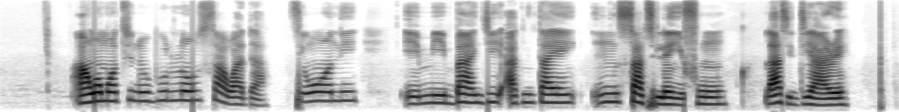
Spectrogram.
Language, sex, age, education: Yoruba, female, 15-29, tertiary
